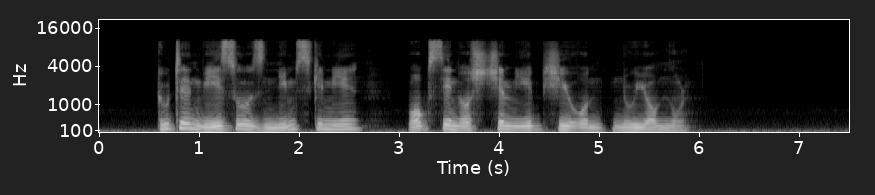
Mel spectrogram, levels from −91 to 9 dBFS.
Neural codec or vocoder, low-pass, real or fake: autoencoder, 22.05 kHz, a latent of 192 numbers a frame, VITS, trained on many speakers; 9.9 kHz; fake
